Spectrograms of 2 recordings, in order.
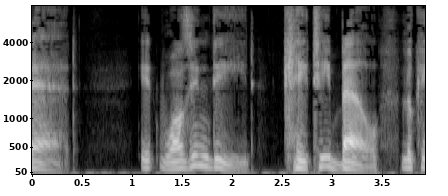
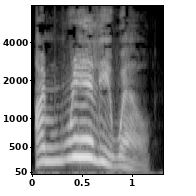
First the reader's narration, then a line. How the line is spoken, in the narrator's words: she said happily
